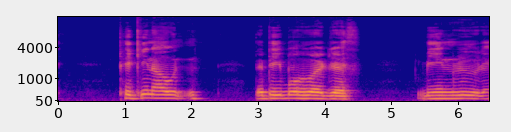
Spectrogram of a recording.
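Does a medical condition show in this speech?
Yes: cerebral palsy.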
